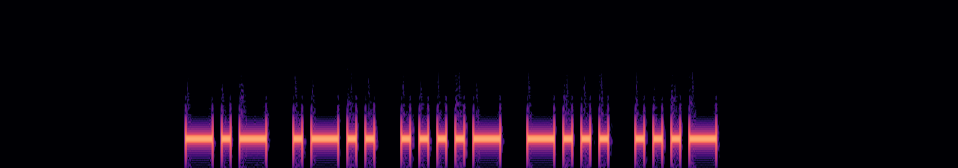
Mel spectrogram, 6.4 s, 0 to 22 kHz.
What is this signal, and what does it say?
Morse code, heard as a keyed tone, about 20 wpm, 700 Hz. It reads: KL4BV
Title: Speed Racing - USA 2x2 Call Signs 17wpm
